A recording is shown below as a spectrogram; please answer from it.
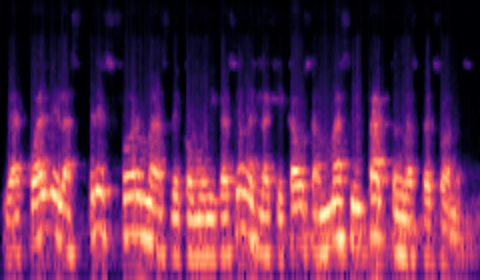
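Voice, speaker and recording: A man lectures to a class, his voice pitched a little above the usual. He keeps turning to his students with questions, in an even, teaching manner. The sound is muffled and lo-fi. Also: moderate pace, a little hiss or hum. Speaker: course instructor. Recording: muffled, lo-fi audio.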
